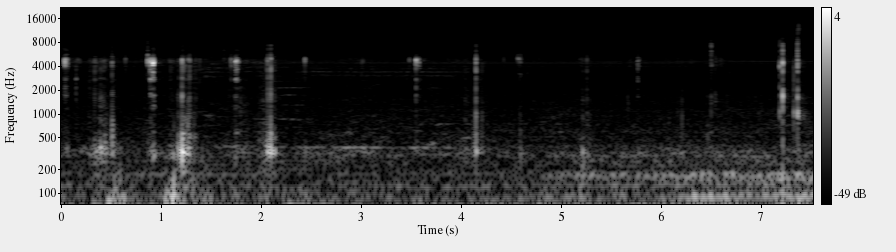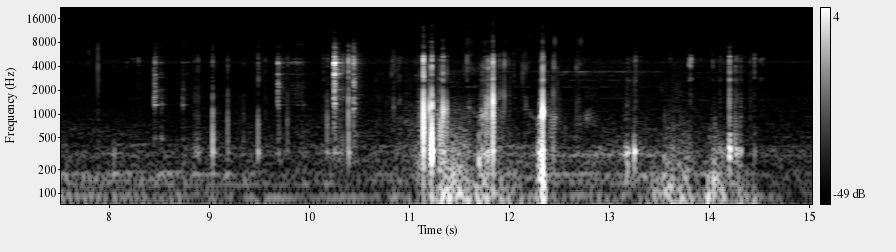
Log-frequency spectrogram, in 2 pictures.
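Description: Close-miked crunching and chewing of hard, brittle slate-pencil and clay-pot pieces, with a wired microphone held at the lips. Scattered crisp crunches throughout, with a flurry of louder ones about two-thirds of the way in.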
